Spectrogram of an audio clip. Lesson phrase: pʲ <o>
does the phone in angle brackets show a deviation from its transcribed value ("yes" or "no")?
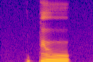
yes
